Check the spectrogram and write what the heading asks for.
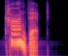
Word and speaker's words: convict: And if the prosecutor is successful, the person becomes a convict, with the stress on the first syllable.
